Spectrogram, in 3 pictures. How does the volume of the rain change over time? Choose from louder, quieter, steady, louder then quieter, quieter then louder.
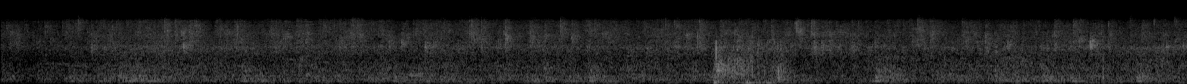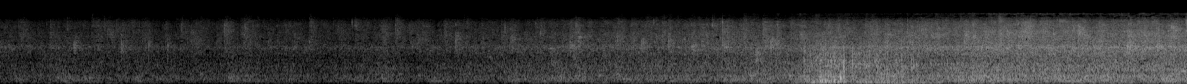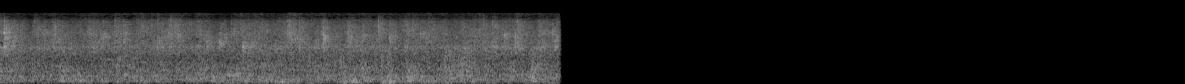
louder.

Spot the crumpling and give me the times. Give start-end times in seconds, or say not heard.
7.1-7.9, 19.9-21.4, 26.4-28.7.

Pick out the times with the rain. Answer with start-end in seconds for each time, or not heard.
0.0-29.4.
